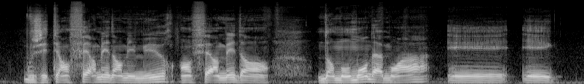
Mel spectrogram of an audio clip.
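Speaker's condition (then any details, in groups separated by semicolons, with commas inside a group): No condition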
